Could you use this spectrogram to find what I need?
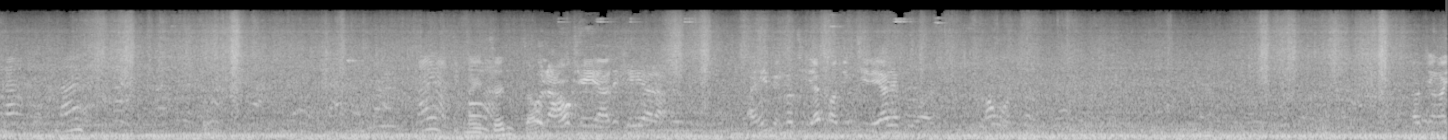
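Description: Young men talk with each other nearby.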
